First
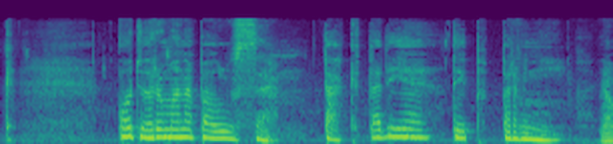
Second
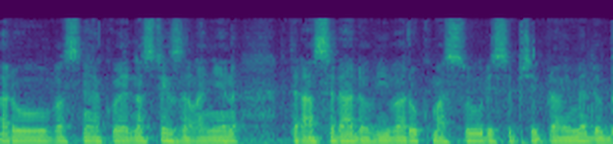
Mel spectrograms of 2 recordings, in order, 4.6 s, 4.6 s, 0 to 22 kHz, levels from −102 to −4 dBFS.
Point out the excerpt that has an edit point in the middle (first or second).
first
